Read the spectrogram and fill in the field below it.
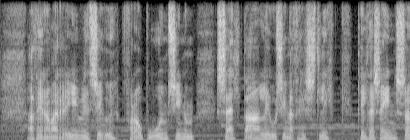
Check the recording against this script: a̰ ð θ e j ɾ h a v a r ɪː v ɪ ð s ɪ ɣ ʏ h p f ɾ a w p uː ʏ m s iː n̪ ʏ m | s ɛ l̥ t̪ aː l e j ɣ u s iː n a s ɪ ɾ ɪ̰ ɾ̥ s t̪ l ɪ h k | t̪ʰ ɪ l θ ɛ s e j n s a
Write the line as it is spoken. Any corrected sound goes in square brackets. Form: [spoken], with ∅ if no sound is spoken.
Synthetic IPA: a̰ ð θ e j ɾ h a v a r ɪː v ɪ ð s ɪ ɣ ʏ h p f ɾ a w p uː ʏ m s iː n̪ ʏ m | s ɛ l̥ t̪ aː l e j ɣ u s iː n a [f] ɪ ɾ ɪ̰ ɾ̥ s t̪ l ɪ h k | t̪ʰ ɪ l θ ɛ s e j n s a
